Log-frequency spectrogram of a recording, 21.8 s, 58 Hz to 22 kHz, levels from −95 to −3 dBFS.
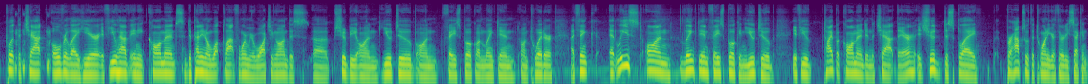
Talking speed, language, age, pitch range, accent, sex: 155 wpm, English, 30-49, 105-130 Hz, American, male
